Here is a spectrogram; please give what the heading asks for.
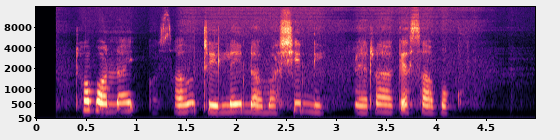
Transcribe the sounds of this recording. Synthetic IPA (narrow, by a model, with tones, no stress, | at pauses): tʰɔ˦bɔ˨na˦ɔ˨sa˨u˦tʼi˨le˦na˨ma˨ʃi˦ni˨ | mɪ˨ra˦˨kʼɛ˦sa˨bʊ˦kʼɔ̥˨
